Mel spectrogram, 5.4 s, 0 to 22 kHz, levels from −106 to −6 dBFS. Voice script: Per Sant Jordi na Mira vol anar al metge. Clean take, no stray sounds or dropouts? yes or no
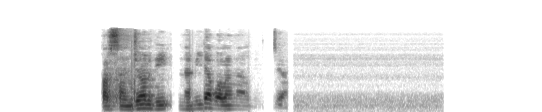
yes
